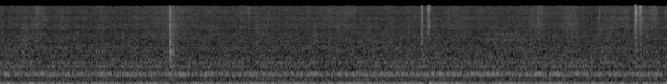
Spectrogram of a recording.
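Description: Steady low background hum with a couple of faint metallic clicks as jewelry pliers work a small jump ring and lobster clasp.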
